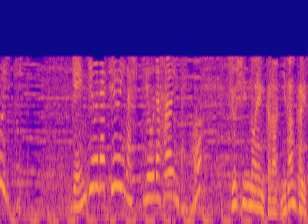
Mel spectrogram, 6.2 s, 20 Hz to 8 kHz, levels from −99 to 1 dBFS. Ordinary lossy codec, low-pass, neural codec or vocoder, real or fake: AAC, 16 kbps; 7.2 kHz; vocoder, 44.1 kHz, 128 mel bands, Pupu-Vocoder; fake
